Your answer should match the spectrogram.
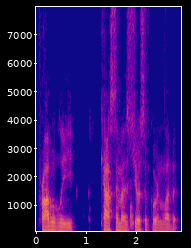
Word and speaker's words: Gordon-Levitt: For you, I picked Joseph Gordon-Levitt.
